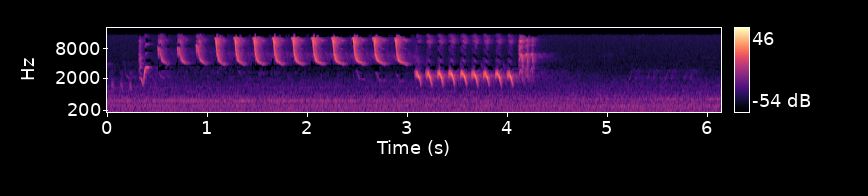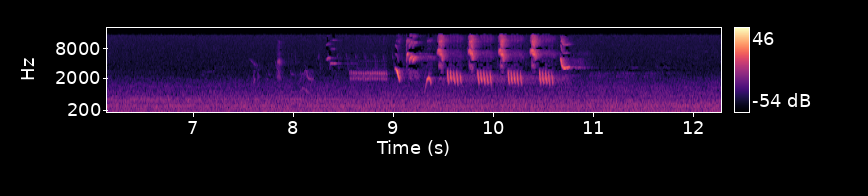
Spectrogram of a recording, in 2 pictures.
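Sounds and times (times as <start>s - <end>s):
common nightingale Luscinia megarhynchos singing: 0.0s - 4.5s, 7.6s - 11.5s.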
